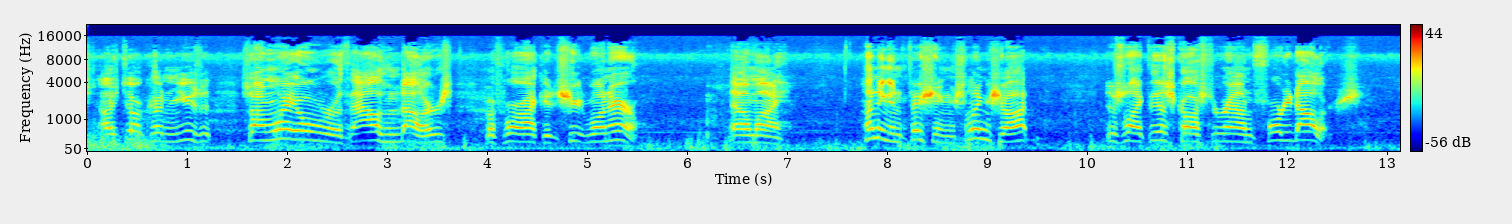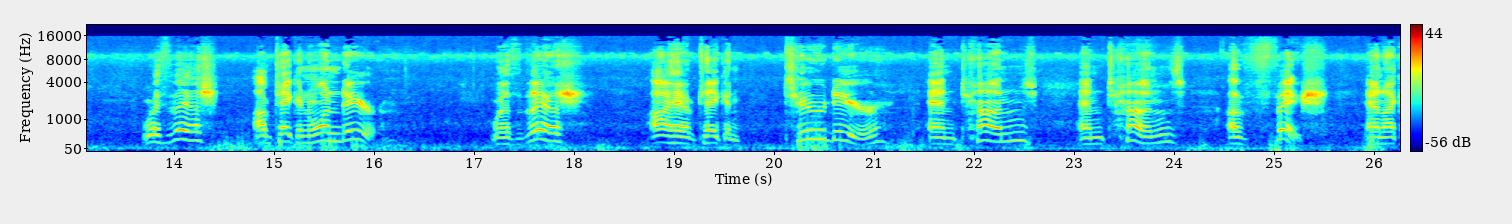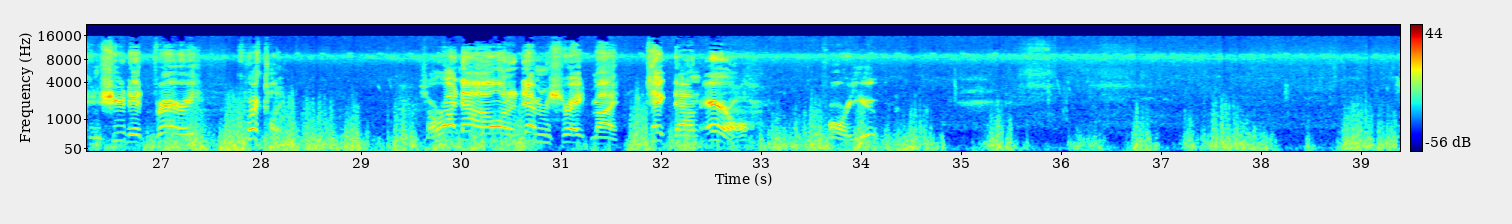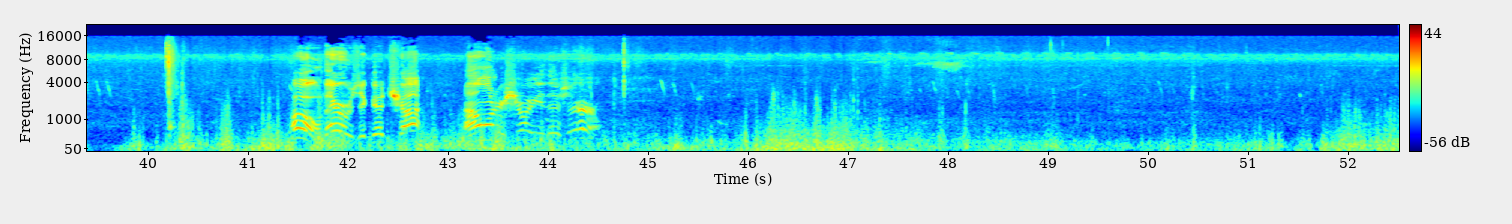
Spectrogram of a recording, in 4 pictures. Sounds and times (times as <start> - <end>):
Speech: 0.0 - 5.5, 6.4 - 7.0, 7.8 - 9.4, 10.2 - 12.8, 13.7 - 16.1, 17.2 - 18.2, 18.8 - 28.3, 29.6 - 33.0, 33.6 - 34.2, 41.4 - 44.6.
